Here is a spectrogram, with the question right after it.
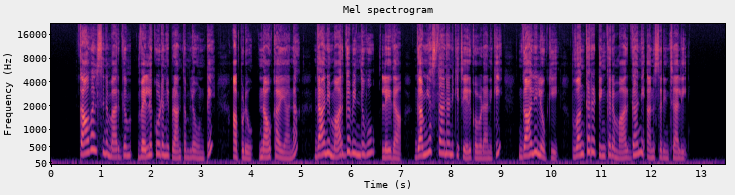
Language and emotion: Telugu, neutral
